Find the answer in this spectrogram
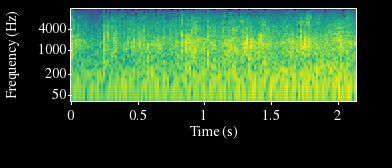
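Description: Scattered applause from the audience: many light claps overlapping, steady and fairly faint.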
